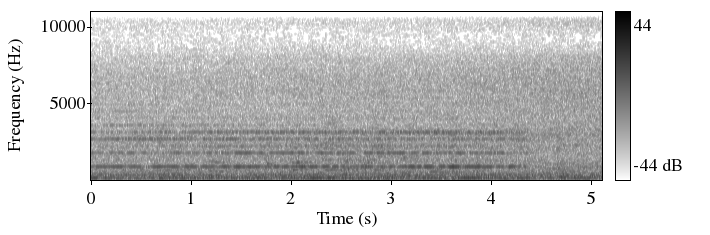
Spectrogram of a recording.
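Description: Taiwan Railways EMU700 electric commuter train pulling out, its running noise carrying several steady high-pitched tones that stop near the end.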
